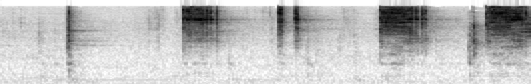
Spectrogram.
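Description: Half-inch ratchet wrench turning bolts on an LS-swapped car during throttle pedal and transmission cooler line work, with a few close clicks and bursts of rapid ratcheting in an otherwise quiet garage.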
